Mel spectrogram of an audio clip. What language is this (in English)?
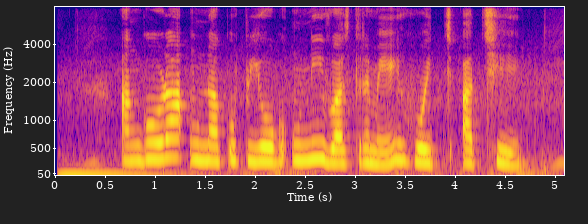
Maithili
